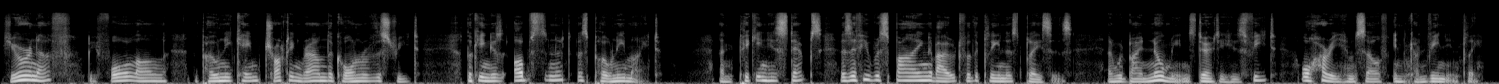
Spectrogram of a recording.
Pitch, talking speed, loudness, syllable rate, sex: 155 Hz, 185 wpm, -20 LUFS, 5.5 syllables/s, female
